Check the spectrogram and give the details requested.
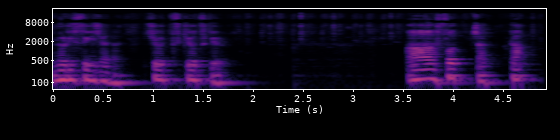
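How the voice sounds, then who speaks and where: A man livestreaming from a bathroom, reading viewer comments in casual chat and swearing at commenters in a rough, teasing way. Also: mid-range voice, steady tone, a little fast, a little mellow. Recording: echoey bathroom.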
